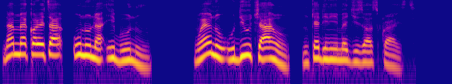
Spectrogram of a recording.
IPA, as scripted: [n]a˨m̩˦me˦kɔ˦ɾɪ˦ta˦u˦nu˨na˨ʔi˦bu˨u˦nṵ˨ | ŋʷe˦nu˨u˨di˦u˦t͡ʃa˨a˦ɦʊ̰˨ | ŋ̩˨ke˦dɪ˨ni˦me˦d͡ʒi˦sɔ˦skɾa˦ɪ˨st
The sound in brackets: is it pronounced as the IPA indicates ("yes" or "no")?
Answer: yes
